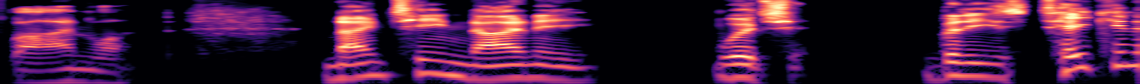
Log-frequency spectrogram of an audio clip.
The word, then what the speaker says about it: Vineland: taken a Thomas Pynchon novel called Vineland, or Vinland, as I like to pronounce it, but I believe it's Vineland, 1990, which but he's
